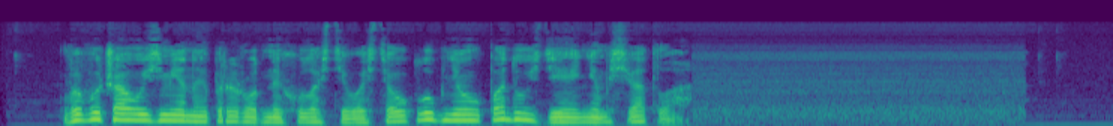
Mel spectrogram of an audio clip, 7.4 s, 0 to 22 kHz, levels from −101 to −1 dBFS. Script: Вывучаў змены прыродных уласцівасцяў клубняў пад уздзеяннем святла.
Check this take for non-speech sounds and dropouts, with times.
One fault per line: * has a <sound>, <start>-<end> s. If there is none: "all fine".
all fine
